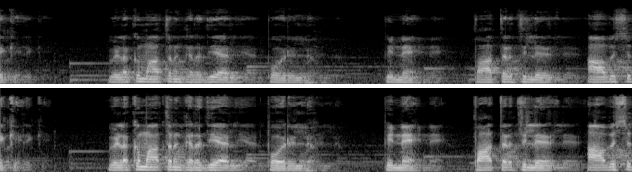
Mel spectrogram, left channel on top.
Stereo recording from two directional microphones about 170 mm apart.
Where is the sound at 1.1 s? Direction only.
25° right (ahead or behind).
